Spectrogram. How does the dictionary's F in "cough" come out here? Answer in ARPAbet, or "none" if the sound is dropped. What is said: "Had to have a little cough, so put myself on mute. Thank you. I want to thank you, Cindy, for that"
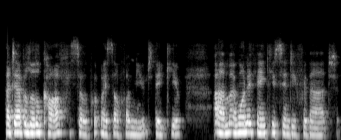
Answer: F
